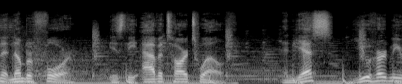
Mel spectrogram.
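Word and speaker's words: Avatr 12: Coming in at number four is the Avatar 12. And yes, you heard me right. It's pronounced Avatar 12, but the name isn't the weird part.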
